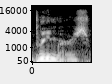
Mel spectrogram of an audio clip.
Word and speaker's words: Bremers: Uh, but here's the exciting thing about it is that Bremer's, uh, eh, her surname is pronounced Bremer's, rhymes with dreamers, even though it's B R E M E R S.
